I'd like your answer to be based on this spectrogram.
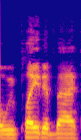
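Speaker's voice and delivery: ordinary talk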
